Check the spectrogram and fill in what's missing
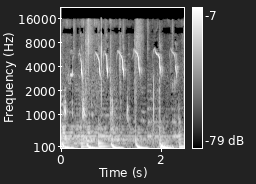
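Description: A chick chirps repeatedly in quick, high peeping calls, close by at an outdoor picnic area, mixed with soft low thumps.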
